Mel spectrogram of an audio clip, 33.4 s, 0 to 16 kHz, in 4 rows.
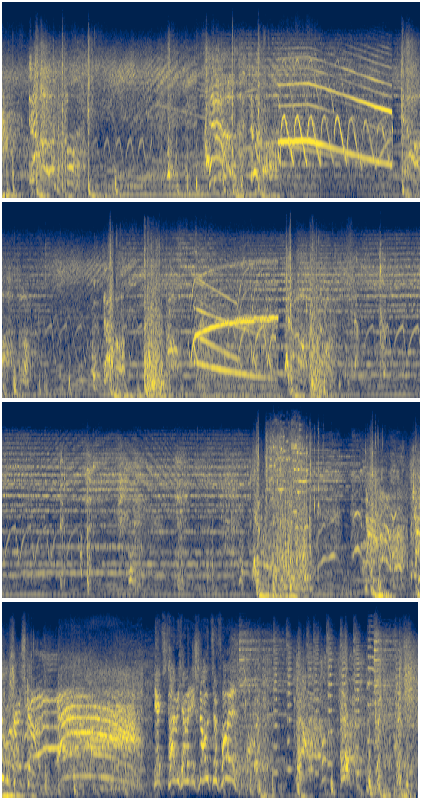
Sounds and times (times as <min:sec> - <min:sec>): Police car (siren): 0:00.0 - 0:24.0
Ambulance (siren): 0:01.0 - 0:21.7.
